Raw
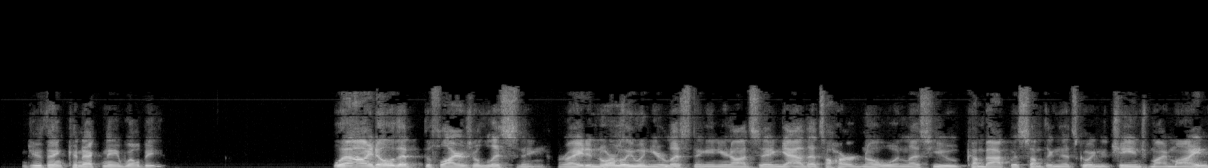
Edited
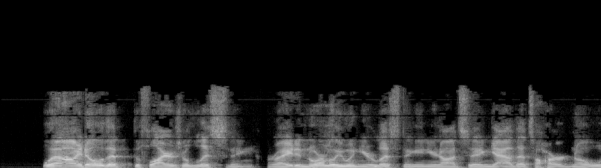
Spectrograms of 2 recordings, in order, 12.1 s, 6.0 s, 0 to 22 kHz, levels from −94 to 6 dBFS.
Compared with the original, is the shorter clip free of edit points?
yes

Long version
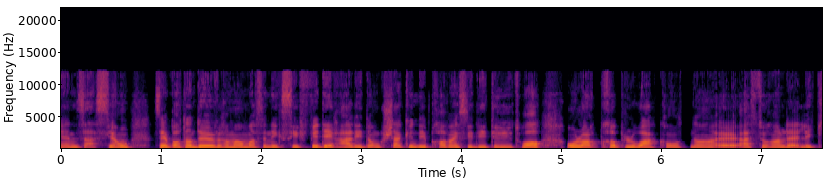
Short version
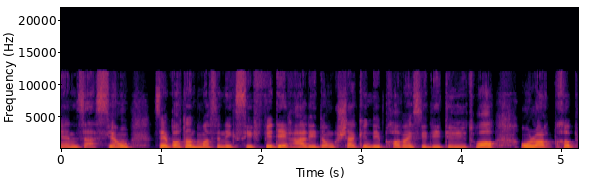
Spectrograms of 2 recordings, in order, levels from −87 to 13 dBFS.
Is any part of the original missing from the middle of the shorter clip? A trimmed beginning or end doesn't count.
yes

